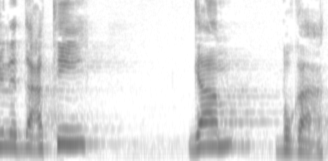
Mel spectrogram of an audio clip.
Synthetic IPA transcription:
iled̪aʕt̪i | ɡambuɡaʕt̪

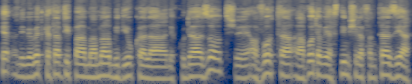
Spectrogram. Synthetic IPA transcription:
kennanibeme̞tkatavt̪ipaːmaːmaʁbidijukalane̞kudaːzo̞tʃe̞avotaaːvo̞thamejasdimʃe̞lhafantazja

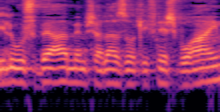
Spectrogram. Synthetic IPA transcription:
iluʃbeame̞mʃalazo̞t̪lifneʃvuaim

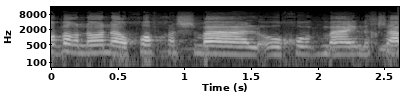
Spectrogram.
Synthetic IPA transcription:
ovaʁnonaoχofχaʃmaloχovmaimneχʃa

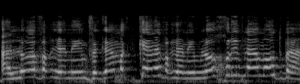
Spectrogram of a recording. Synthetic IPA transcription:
aloavaʁjanimveɡamakenavaʁjanimlo̞jeχolimlaːmo̞dba

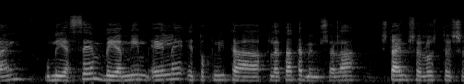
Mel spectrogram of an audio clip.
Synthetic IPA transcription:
ain | umejase̞mbe̞jamimʔe̞le̞ʔetːo̞χnithaːχlatathame̞mʃala | ʃtaimʃalo̞ʃteʃa

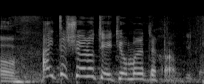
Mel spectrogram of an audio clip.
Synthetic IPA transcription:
ovajit̪aʃoelo̞t̪iajit̪io̞meʁet̪leχa̰

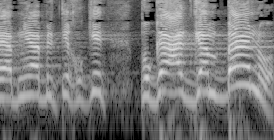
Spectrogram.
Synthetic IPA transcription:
eabnujabilt̪iχukit̪̚ | poɡaʕat̪ɡambanu

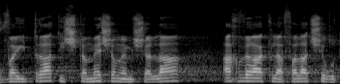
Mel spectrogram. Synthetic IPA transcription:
vaitʁatiʃtame̞ʃhame̞mʃala | ʔaχve̞ʁakleafalatʃeʁut

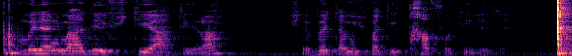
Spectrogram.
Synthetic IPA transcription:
omelianimaːdifʃtiat̪ḭɾa | ʃḛbet̪hamiʃpat̪it̪χafo̰t̪ḭlḛze

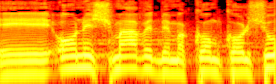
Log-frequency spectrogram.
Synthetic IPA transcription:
eʔoneʃmavet̪̚bemako̞mko̞lʃu

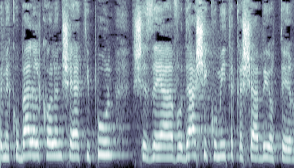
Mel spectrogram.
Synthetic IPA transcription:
eme̞kubalalko̞lanʃejatipul | ʃe̞zeaːvo̞daːʃikumitakaʃabe̞jo̞te̞ʁ

